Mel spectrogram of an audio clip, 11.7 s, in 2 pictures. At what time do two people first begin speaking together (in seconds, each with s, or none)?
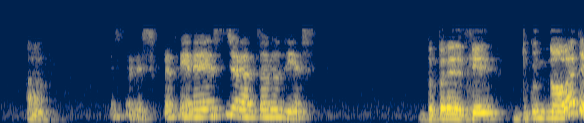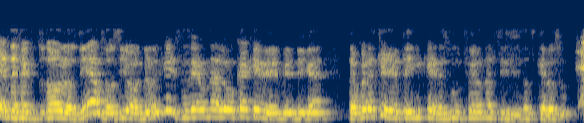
none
